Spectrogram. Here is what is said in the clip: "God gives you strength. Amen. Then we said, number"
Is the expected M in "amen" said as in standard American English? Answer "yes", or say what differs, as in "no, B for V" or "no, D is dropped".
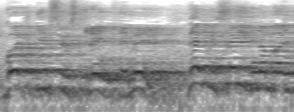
yes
